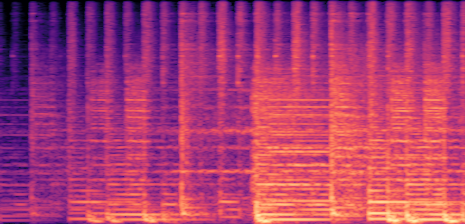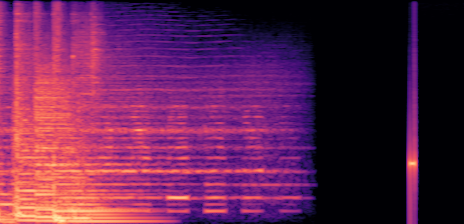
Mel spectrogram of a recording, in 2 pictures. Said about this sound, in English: By now, you know that sound. It's the sound of the Home Depot.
